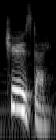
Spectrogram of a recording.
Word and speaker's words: Tuesday: Tuesday. Tuesday. Choose has 3 sounds. Ch, u, z. Listen and repeat. Ch, u, z. Choose, Tuesday.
